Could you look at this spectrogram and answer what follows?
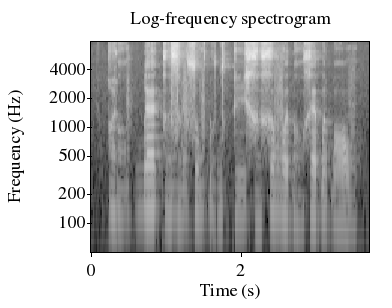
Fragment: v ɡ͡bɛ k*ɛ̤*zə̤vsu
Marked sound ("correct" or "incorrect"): incorrect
